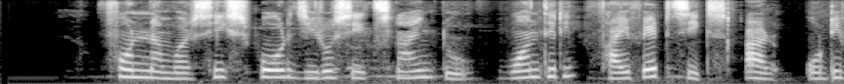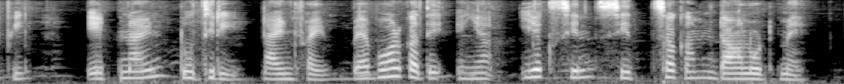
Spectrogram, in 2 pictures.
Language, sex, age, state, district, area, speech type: Santali, female, 18-30, West Bengal, Paschim Bardhaman, rural, read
